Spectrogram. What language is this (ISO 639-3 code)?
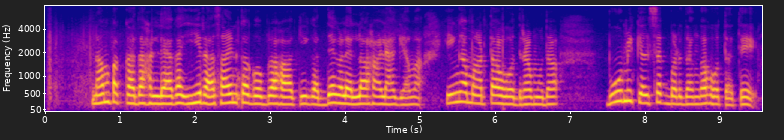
kan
